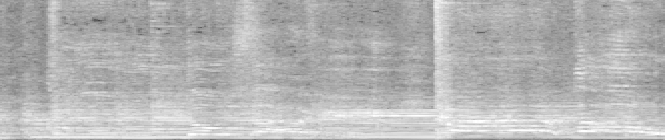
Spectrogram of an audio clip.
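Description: Live song: an electric guitar strummed and picked through a small Fender combo amp, with a man singing over it.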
